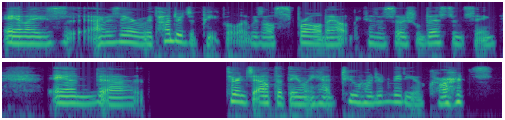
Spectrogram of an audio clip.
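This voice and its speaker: A tired woman with a gravelly, creaky voice rambles casually to her stream viewers, stopping often on ums and uhs. Her throat sounds ragged and worn out. The audio is dull and lo-fi, like a home livestream. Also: medium pitch, flat delivery, no room sound. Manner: rambling, halting, many fillers. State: exhausted. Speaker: wildfire tracking livestream host.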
